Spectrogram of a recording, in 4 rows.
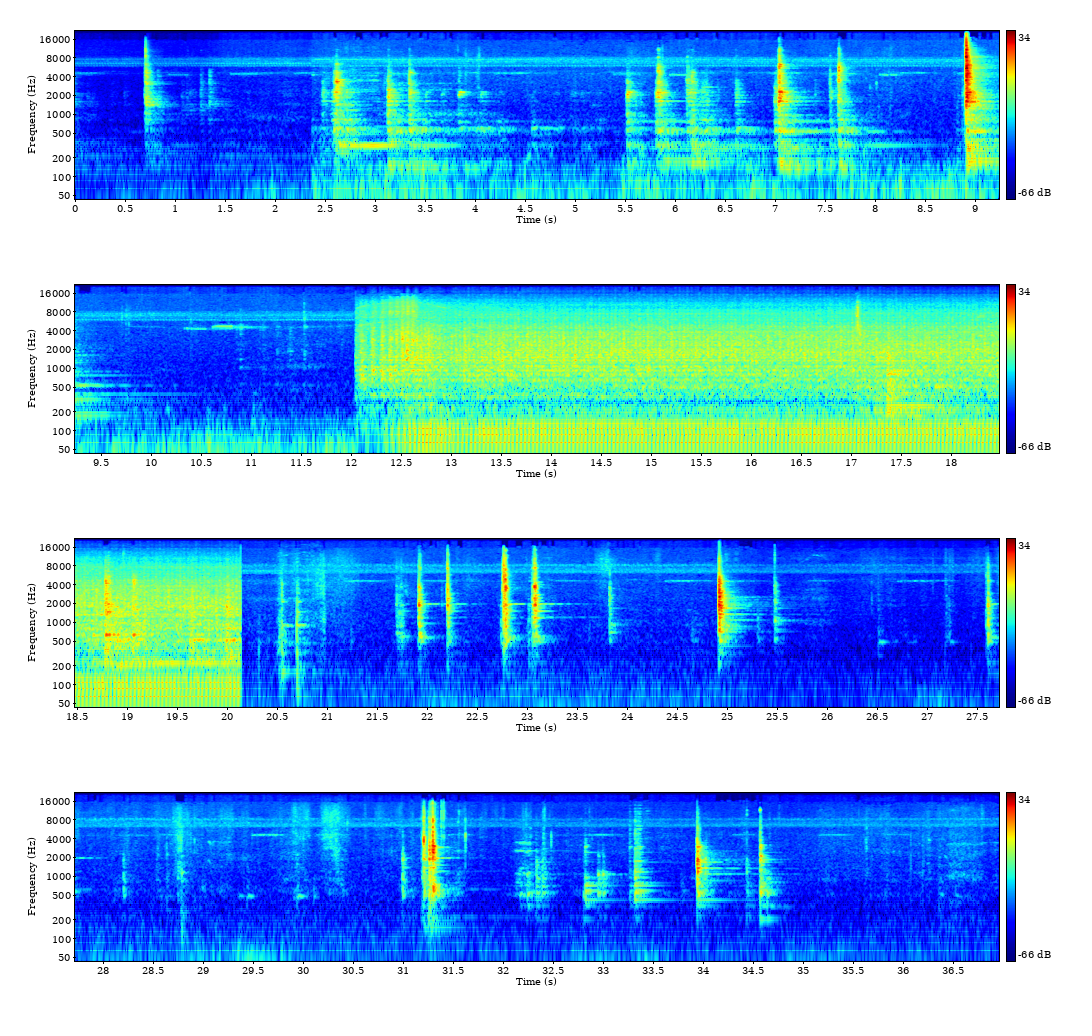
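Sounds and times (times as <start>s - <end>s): tractor engine running: 12.1s - 20.2s.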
